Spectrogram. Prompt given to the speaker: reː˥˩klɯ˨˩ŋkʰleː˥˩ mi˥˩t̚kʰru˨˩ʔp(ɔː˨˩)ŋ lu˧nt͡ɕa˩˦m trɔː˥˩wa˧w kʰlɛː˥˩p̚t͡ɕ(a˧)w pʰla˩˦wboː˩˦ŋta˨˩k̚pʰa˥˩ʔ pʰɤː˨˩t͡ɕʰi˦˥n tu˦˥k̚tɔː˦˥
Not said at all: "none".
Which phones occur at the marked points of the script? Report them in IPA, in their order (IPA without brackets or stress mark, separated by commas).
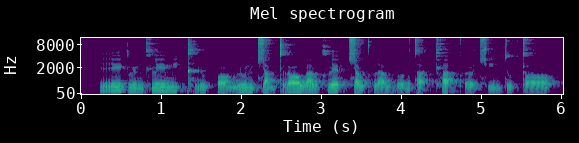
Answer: ɔː˨˩, a˦˥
